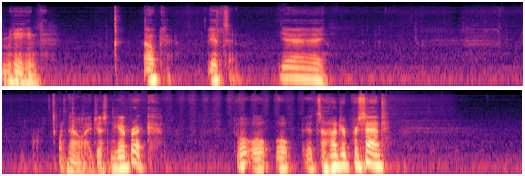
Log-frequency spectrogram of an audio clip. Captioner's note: rubs hands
